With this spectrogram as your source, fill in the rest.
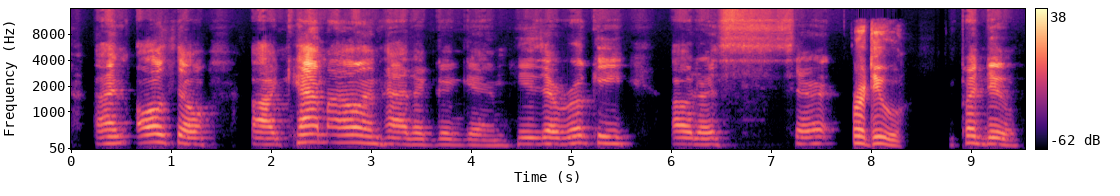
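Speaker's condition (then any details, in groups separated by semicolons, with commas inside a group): Cerebral palsy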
